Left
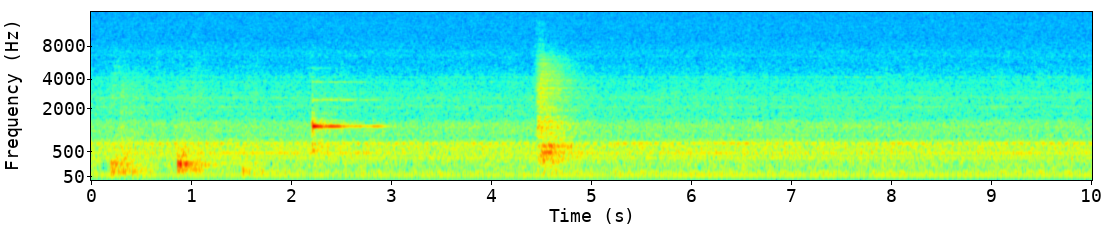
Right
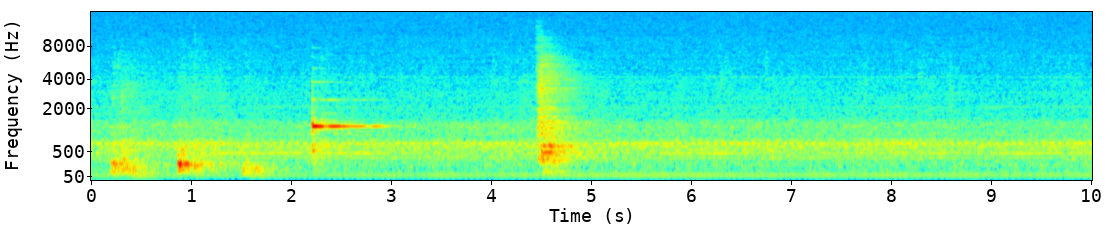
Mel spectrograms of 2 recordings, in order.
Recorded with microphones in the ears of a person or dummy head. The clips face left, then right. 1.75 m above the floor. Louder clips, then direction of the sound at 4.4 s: Right 1 dB; 25° left (ahead or behind).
